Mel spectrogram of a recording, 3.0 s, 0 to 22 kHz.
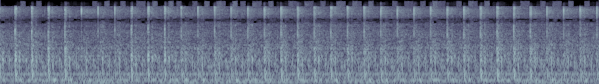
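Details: Radial shockwave therapy self-applied by a perimenopausal woman to myofascial soft tissue of her shoulder, injured by a childhood dislocation at about age 11, week 1; rapid steady mechanical clicking about 12 pulses a second over constant hum; device firing.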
